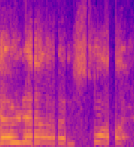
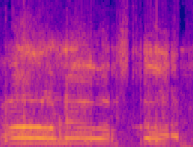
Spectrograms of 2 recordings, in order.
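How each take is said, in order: First: Much higher, hammed-up Australian cry; Australian accent, mock helpless and higher. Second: Higher, hammed-up cry for help; a touch of a mock panicked victim; mock helpless actor. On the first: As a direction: imitate a stuck Aussie in an Australian accent. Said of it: "he was Australian during that part". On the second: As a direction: play the stuck guy, over the top. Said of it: "he's like".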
